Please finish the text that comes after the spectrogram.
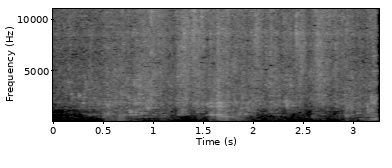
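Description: Rice being rinsed and rubbed by hand in water in a home kitchen, a steady wet swishing and sloshing at close range, with no talking.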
